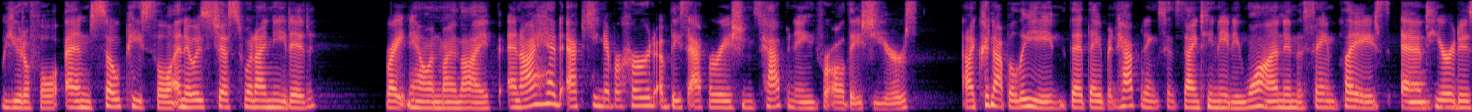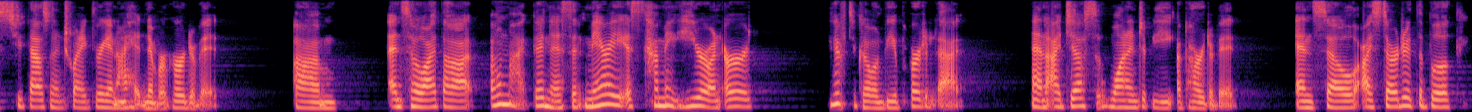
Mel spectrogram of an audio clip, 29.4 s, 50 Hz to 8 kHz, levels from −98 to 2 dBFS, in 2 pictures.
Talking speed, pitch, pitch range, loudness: 200 wpm, 180 Hz, 165-200 Hz, -18 LUFS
